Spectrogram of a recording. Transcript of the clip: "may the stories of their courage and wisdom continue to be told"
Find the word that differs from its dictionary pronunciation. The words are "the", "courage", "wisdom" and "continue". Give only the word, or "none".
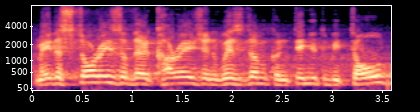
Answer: none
